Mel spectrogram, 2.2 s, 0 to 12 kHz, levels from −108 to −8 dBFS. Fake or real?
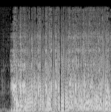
real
